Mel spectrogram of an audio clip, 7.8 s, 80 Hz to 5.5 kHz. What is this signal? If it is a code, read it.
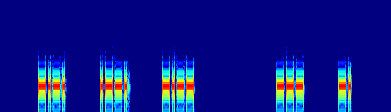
Morse code, heard as a keyed tone, about 25 wpm, spaced as for 10 wpm, 570 Hz. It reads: CPY ON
